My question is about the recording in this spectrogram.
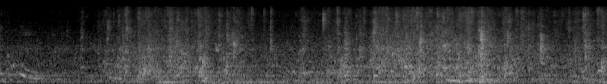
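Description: Water sloshing and splashing irregularly as a person wades waist-deep through spring water in a narrow rock tunnel.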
